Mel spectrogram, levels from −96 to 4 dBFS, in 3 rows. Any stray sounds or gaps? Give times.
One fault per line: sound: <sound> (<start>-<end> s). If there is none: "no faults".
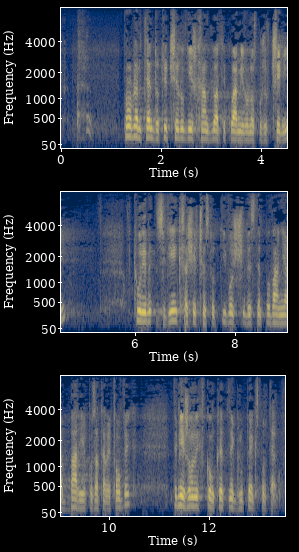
sound: cough (0.3-0.7 s)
